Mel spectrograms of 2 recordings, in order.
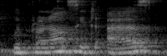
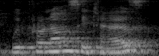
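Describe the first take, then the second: No difference in how they are said.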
